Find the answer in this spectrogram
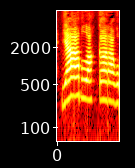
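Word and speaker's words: яблоко: 야블라까라고 발음하지만 끝에 오다.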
